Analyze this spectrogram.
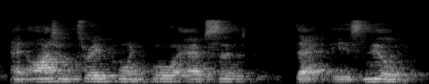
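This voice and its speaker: A man speaks at a very slow pace and medium pitch with fairly even intonation, with audible room echo. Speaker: meeting chair. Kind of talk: formal meeting proceedings.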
